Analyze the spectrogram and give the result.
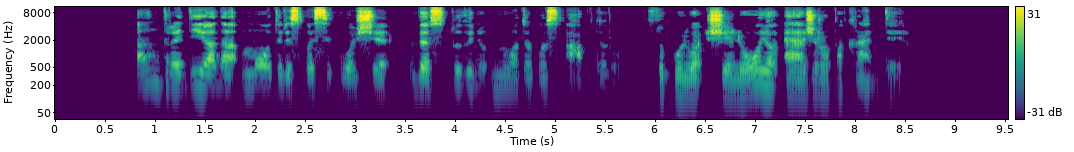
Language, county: Lithuanian, Vilnius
